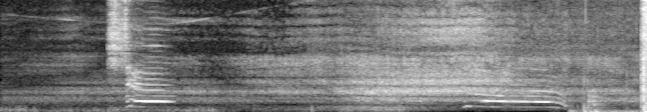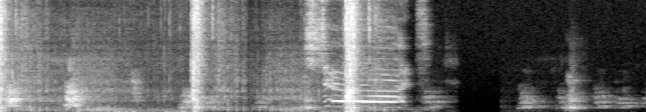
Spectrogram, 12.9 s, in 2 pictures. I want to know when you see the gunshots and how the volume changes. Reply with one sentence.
You can hear the gunshots from 5.7 to 10.3 s, getting quieter then louder.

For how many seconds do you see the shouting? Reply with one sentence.
The shouting can be heard for 3 seconds in total.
